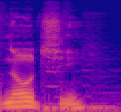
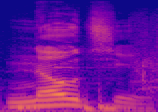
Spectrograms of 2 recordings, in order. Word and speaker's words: gnocchi: G-N-O-C-C-H-I. How do you say that? – I think it's Nochi. – Nochi. G is silent.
